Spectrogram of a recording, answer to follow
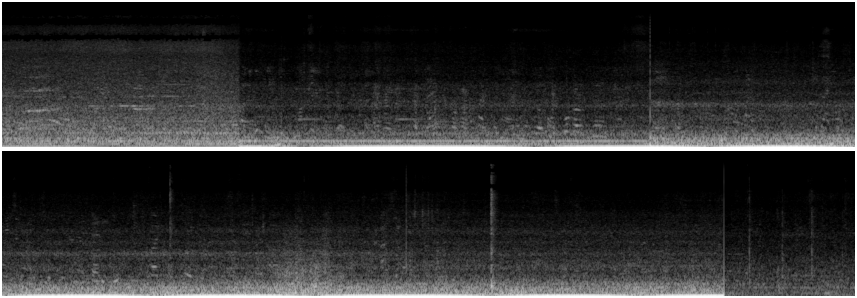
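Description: Hankyu commuter train: a station platform with voices for the first few seconds, then the low rumble heard from inside the moving train, rising and falling in waves about every two seconds. It cuts off suddenly near the end.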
